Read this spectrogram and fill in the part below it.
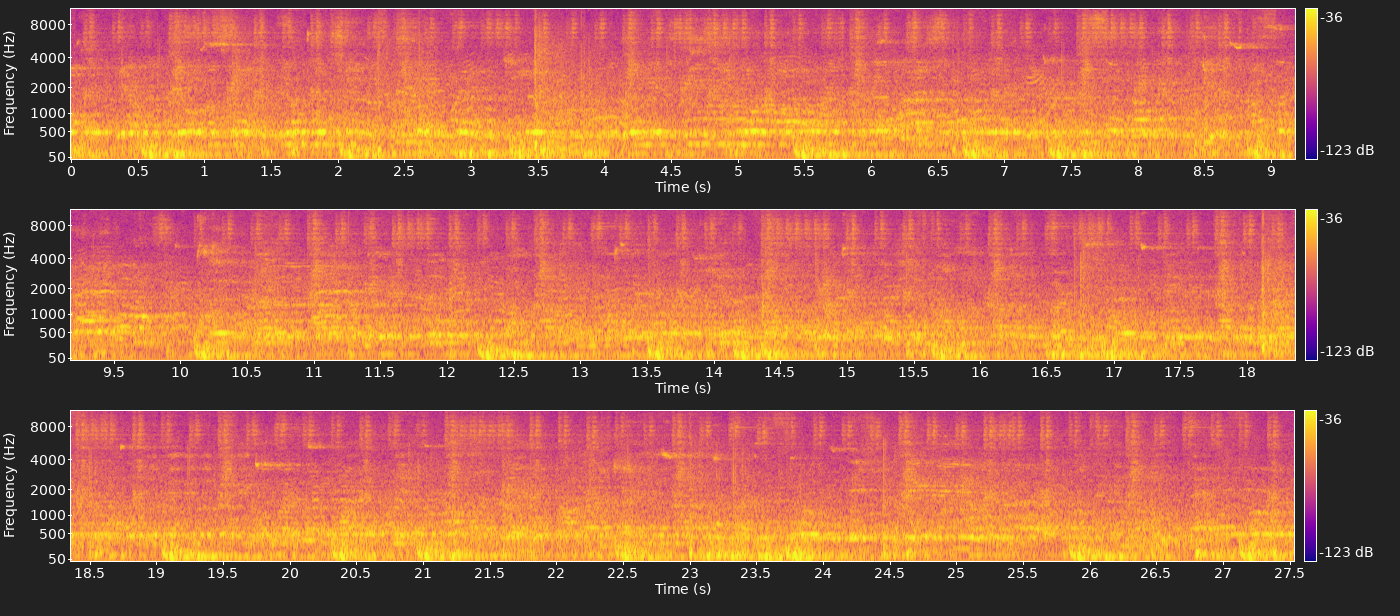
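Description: A volleyball is struck repeatedly in a large echoing gym.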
